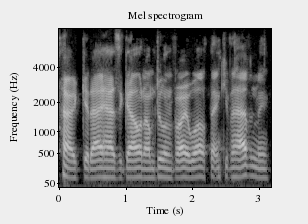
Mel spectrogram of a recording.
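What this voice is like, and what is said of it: Australian accent. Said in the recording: “hearing the Aussie accent.”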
